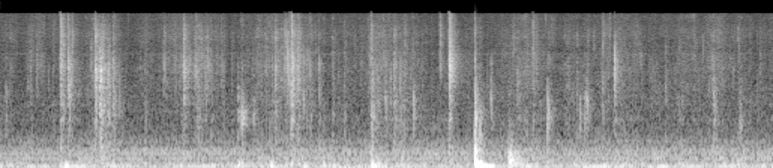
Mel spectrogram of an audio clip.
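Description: Bare hands squeeze, crush and rub several solid white gym chalk blocks of magnesium carbonate, some coated in blue paint, into crumbly powder in a dark bowl. A steady run of soft, low crunching and crackling is heard, with one sharper crunch near the middle, leaving the chunks broken into powder.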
